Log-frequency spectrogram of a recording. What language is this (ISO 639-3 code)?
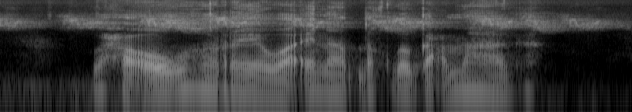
som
